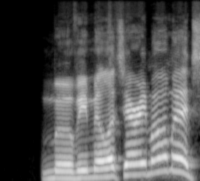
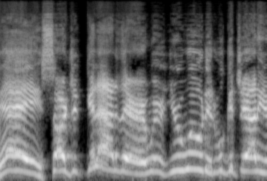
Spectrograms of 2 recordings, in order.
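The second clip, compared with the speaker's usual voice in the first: yelling; 11 semitones higher than usual. Pretend. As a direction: shout to him across the gunfire. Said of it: "people yelling at you".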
